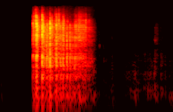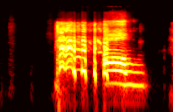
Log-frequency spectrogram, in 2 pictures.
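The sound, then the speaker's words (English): Dice, including special dice, clatter and rattle briefly across a surface in a quick burst of clicks as they are rolled for a strength roll, followed after a pause by a short stretch of a voice speaking. “Remember, you always roll your special dice as well.”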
